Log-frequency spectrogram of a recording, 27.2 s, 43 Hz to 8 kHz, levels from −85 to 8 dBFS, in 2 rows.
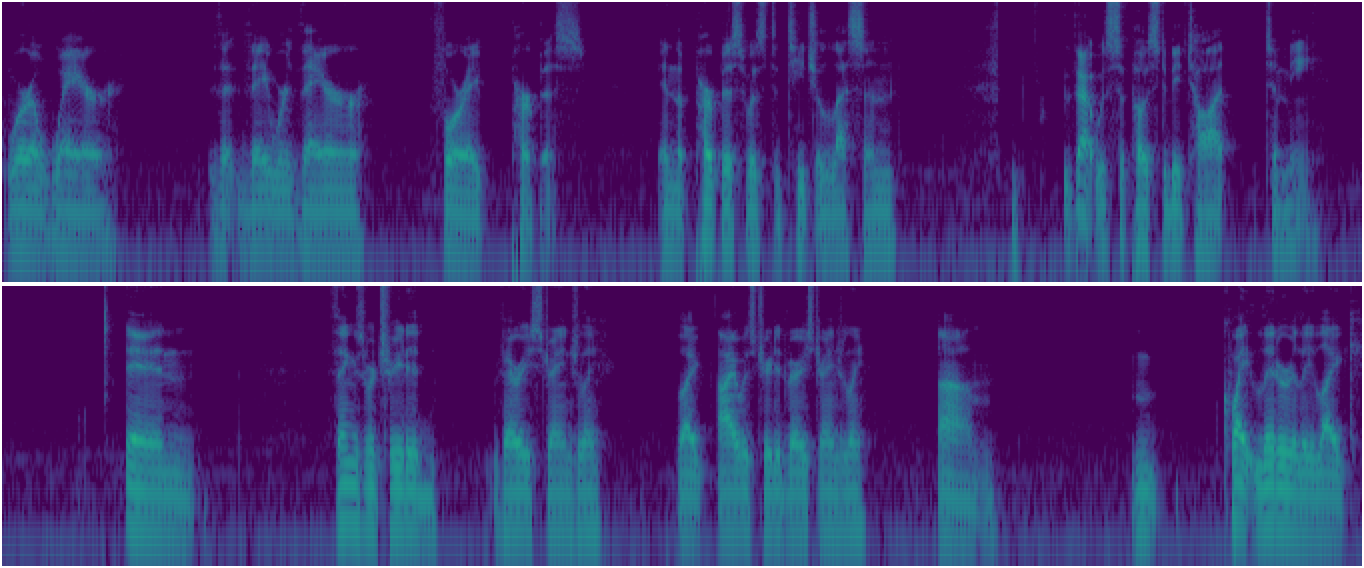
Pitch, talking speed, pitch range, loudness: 80 Hz, 95 wpm, 60-85 Hz, -40 LUFS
